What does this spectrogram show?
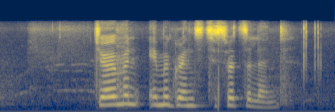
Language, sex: English, female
